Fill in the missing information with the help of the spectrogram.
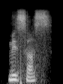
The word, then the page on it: missus: Indian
